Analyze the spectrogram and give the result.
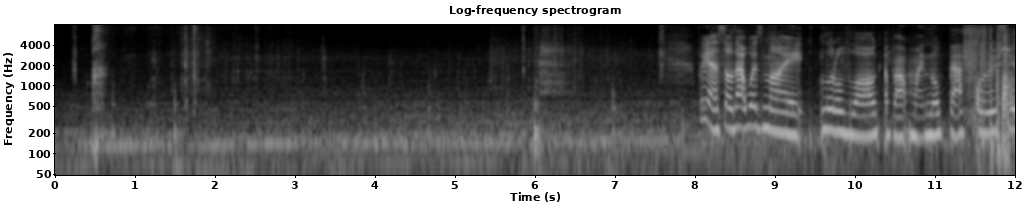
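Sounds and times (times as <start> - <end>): car idling inside cabin: 0.0 - 11.7.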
